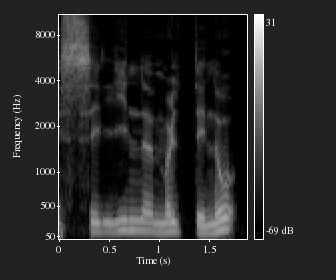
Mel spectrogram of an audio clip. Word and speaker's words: Céline Molteno: C'est Céline Molteno. Céline, ça s'écrit pas comme en France, ça s'écrit SelenE et Molteno, Molteno.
